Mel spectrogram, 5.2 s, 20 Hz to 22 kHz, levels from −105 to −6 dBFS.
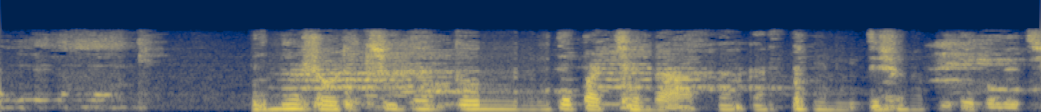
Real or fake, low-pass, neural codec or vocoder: real; 7.2 kHz; none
